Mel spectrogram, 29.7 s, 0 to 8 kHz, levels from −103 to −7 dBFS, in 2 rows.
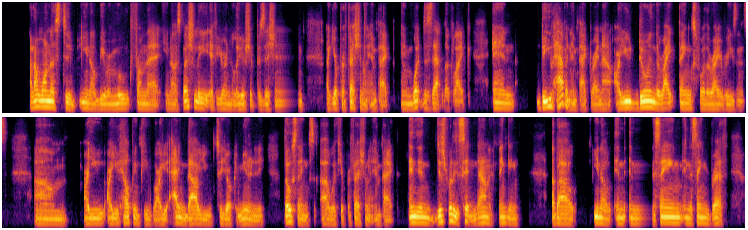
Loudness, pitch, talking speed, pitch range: -23 LUFS, 90 Hz, 175 wpm, 85-105 Hz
